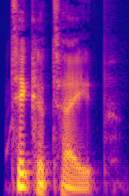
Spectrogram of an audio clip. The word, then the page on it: ticker tape: British English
